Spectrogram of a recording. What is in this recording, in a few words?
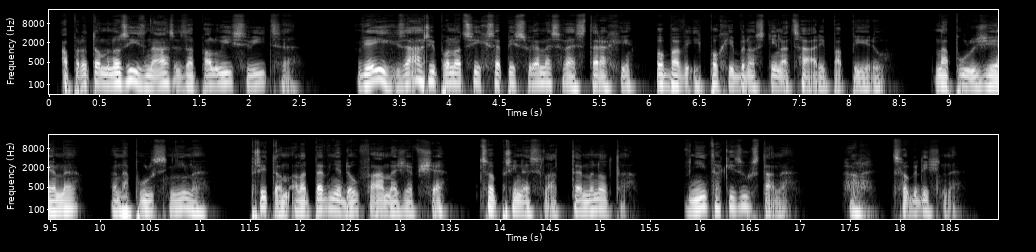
male czech voice over character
